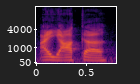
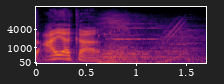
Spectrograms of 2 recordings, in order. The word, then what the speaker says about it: Ayaka: I hate how they're pronouncing Ayaka as Ayaka. It's Ayaka. You know, Ayaka.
